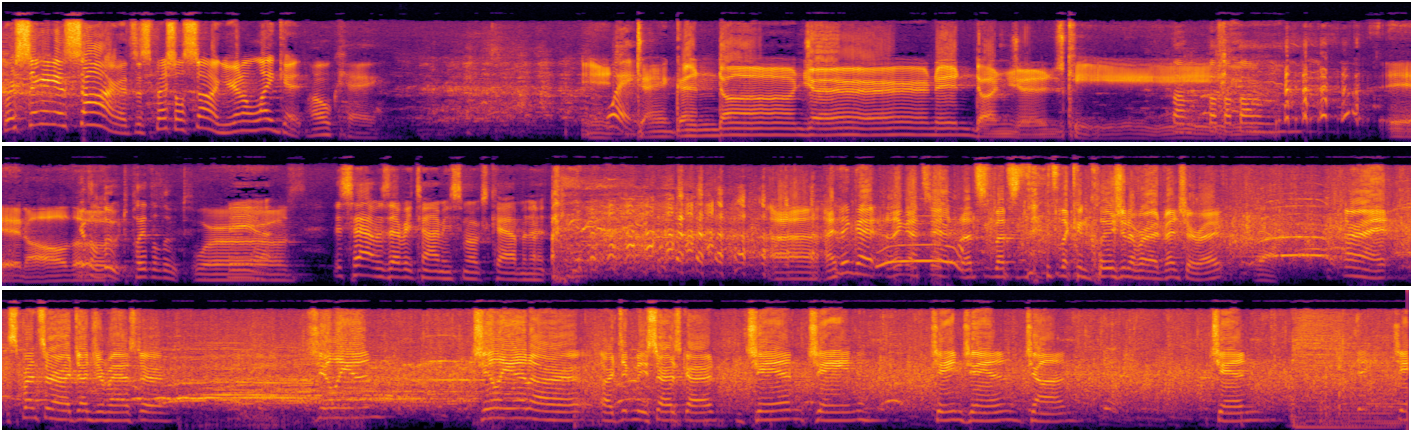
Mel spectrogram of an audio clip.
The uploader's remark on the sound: LIVE in Toronto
